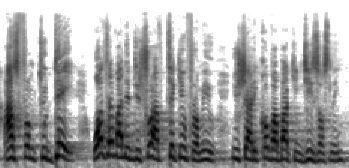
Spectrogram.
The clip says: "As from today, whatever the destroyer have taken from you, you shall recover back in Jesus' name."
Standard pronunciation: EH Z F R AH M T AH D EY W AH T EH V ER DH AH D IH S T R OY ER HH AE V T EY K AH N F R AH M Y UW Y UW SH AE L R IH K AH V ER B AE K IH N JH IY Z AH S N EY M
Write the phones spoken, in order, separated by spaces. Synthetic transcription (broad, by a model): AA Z F R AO M T AH D EY W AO T EH V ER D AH D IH T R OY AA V T EY K AH N F R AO M Y UW Y UW SH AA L R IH K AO V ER B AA K IH N JH IY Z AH S N EY M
